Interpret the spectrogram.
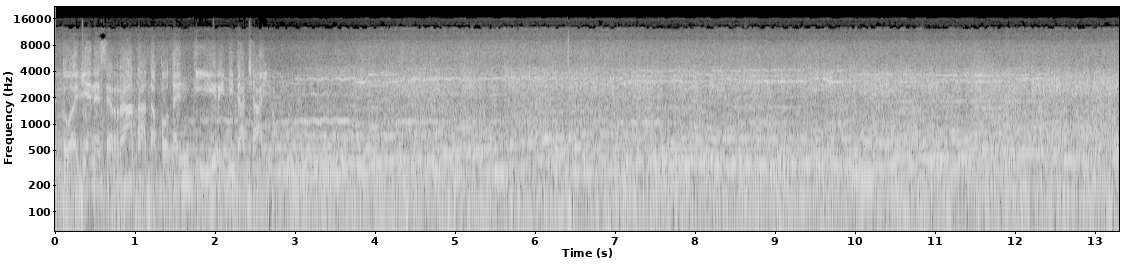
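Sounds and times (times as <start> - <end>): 
speech: 0.1 - 3.4
centrifuge machine spinning a concrete pipe mold: 2.7 - 13.3.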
